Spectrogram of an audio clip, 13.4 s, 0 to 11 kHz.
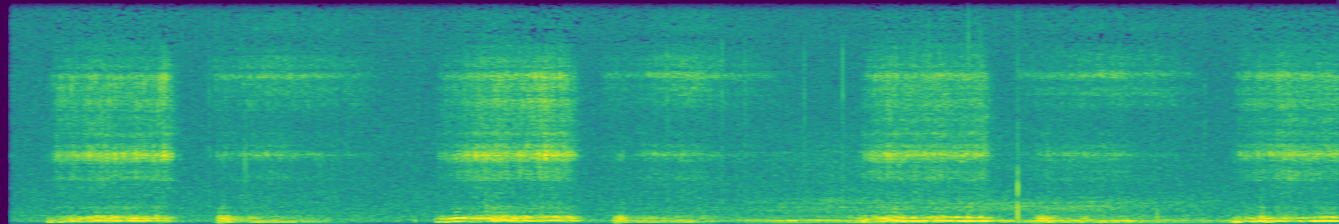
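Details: Bullmastiff puppy snoring in sleep: repeated rattling snores with a whistling hiss, regular, about 16 breaths a minute.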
